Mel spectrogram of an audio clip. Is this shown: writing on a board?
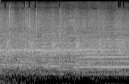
no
